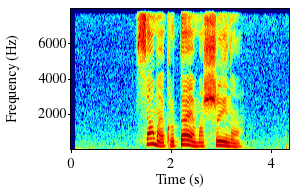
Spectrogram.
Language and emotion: Russian, positive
